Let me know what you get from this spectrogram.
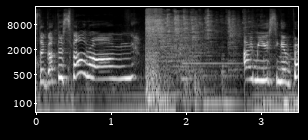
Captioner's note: sounds of something crashing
